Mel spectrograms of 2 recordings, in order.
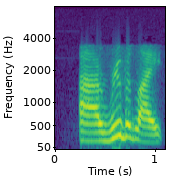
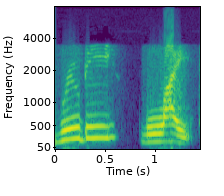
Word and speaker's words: Rubellite: Rubellite is not Ruby Light. So it's spelled R-U-B-E-L-L-I-T-E.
